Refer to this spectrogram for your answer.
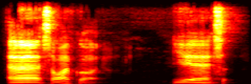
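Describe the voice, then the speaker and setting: This man talks at a medium pitch with an English accent. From England. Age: 30s. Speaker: amateur ultra runner, podcast guest. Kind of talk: casual chat.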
